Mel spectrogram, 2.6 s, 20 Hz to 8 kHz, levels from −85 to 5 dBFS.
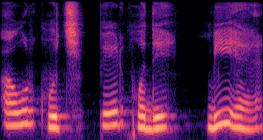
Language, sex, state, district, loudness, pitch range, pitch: Hindi, female, Uttar Pradesh, Saharanpur, -14 LUFS, 200-235 Hz, 205 Hz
